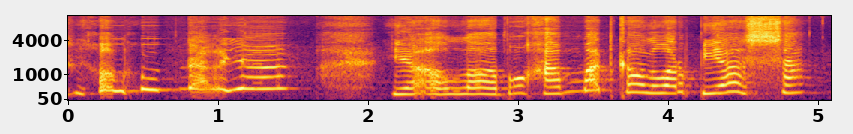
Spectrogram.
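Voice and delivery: high, slow, weeping beggar's voice; acted tearful cry. Preacher voicing the beggar weeping over Muhammad, high and slow. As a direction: cry out in remorse, voice breaking. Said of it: "Nangis tuh, nangis".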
